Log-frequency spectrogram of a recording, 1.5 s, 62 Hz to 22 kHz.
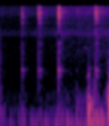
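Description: Six light taps on a newer replacement metal P-trap give short, dull, low knocks centered near 148 Hz that die away almost at once. This P-trap is thicker than the corroded one it replaces.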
